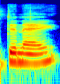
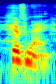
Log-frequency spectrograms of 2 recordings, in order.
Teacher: So don't becomes dine, and haven't is hivne. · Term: negative contraction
